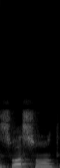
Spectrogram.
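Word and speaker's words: soixante: this is Susan says enough the X in swazant is pronounced like an s also note that number 70 in French is it is composed with the two words swazon and this 60 and 10.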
